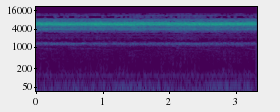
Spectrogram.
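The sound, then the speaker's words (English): Male cicadas sing their thrumming mating call, a steady high-pitched buzzing drone that holds at an even loudness throughout, with no pauses or talk. “The male cicadas make a thrumming sound with their wings on their bodies to call for mating. The singing appeals to females.”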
